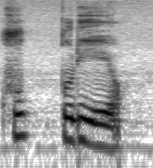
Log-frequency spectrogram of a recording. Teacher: 국물은 빠르게 발음을 하면 앞서 국민처럼 궁으로 발음 나고 있어요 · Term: 비음화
